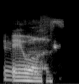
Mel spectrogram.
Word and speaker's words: AWAS: And so for me, then looking ahead at, you know, December 28th, when AWAS, did I say that right? – AWAS.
